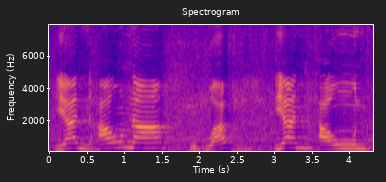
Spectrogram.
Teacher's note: اور واو لین کو بغیر کھینچے بغیر جھٹکا دیے نرمی سے معروف پڑھتے ہیں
